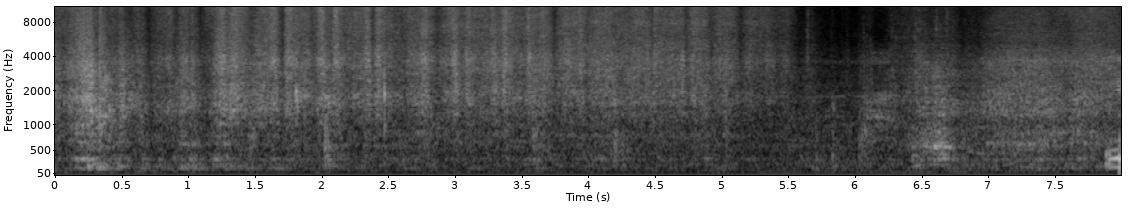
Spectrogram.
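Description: Sandpaper rubbed by hand over the varnished pine sides of old cabinets in quick back-and-forth strokes, easing off for about a second near six seconds in. This is preparing the old finish for painting.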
